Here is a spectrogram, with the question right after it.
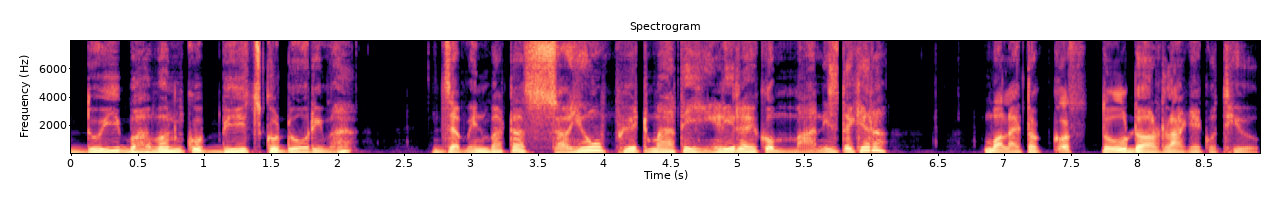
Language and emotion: Nepali, fearful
